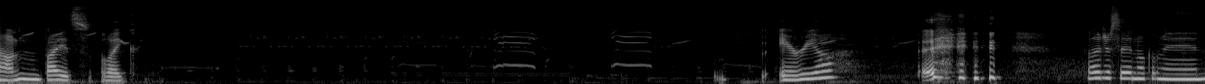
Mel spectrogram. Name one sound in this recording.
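A young woman talks animatedly close to a microphone.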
